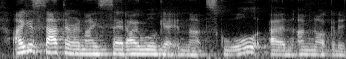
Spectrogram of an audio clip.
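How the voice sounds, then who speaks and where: The voice is somewhat breathy, with ordinary pitch variation and audible room echo. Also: woman. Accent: British. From England. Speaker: researcher, PhD candidate. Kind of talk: interview storytelling.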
